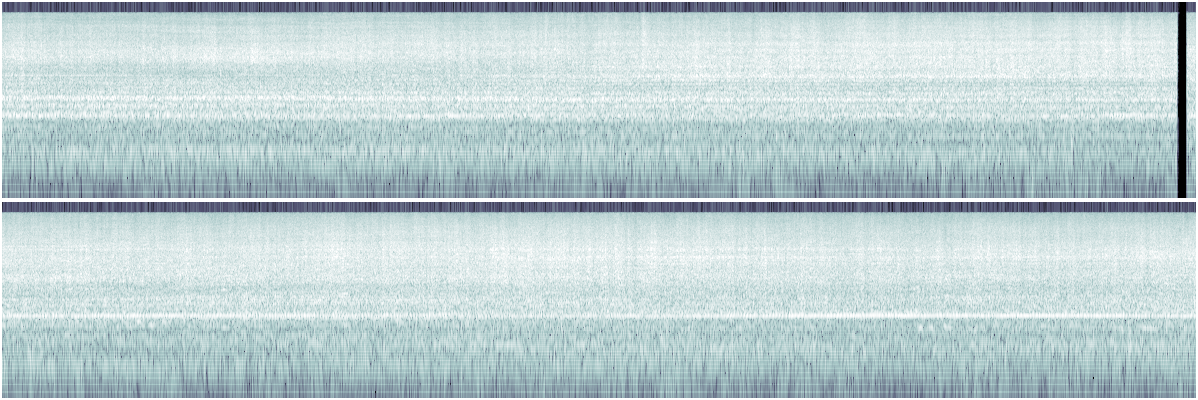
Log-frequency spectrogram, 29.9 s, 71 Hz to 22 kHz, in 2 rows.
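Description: Small animal-feed pellet production line running: the crusher and HKJ250 pellet mill with their electric motors make a loud, steady machine noise with a steady high whine over it. The sound drops out for an instant about halfway through.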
